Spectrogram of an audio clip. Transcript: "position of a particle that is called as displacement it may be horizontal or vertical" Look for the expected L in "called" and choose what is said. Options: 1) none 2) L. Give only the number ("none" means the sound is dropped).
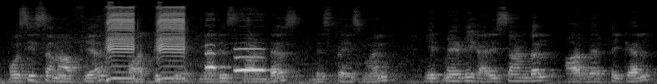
1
